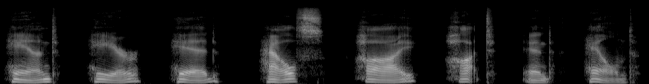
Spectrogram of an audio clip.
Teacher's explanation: The letter H represents a very soft and lightly pronounced H sound. It's little more than a slight breath or aspiration before another sound.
